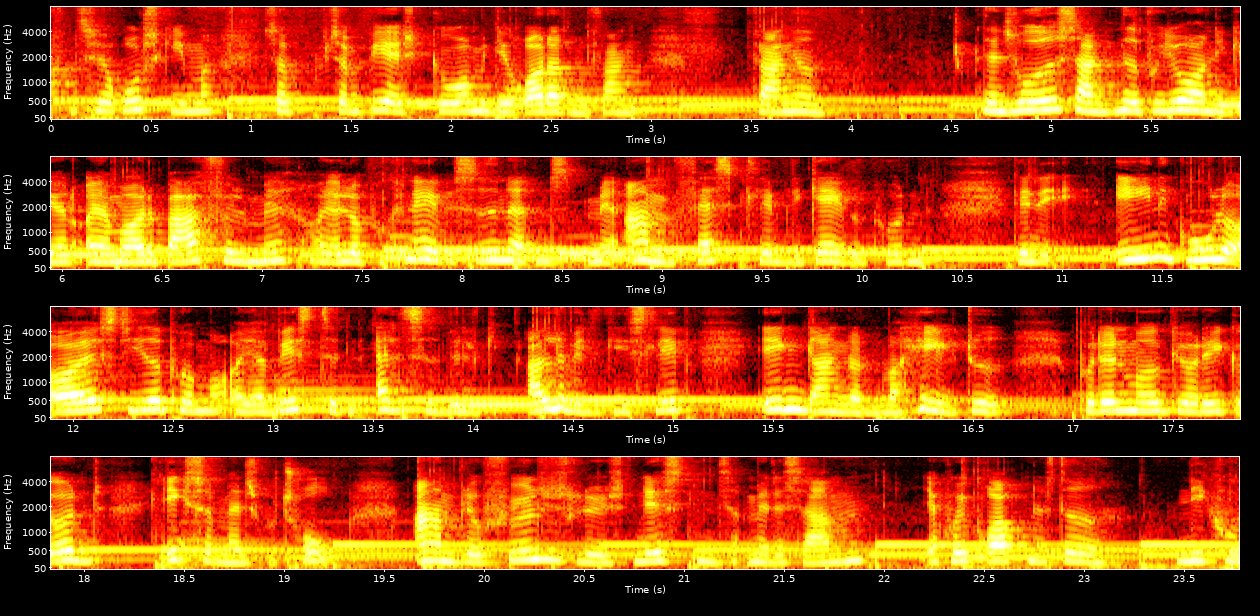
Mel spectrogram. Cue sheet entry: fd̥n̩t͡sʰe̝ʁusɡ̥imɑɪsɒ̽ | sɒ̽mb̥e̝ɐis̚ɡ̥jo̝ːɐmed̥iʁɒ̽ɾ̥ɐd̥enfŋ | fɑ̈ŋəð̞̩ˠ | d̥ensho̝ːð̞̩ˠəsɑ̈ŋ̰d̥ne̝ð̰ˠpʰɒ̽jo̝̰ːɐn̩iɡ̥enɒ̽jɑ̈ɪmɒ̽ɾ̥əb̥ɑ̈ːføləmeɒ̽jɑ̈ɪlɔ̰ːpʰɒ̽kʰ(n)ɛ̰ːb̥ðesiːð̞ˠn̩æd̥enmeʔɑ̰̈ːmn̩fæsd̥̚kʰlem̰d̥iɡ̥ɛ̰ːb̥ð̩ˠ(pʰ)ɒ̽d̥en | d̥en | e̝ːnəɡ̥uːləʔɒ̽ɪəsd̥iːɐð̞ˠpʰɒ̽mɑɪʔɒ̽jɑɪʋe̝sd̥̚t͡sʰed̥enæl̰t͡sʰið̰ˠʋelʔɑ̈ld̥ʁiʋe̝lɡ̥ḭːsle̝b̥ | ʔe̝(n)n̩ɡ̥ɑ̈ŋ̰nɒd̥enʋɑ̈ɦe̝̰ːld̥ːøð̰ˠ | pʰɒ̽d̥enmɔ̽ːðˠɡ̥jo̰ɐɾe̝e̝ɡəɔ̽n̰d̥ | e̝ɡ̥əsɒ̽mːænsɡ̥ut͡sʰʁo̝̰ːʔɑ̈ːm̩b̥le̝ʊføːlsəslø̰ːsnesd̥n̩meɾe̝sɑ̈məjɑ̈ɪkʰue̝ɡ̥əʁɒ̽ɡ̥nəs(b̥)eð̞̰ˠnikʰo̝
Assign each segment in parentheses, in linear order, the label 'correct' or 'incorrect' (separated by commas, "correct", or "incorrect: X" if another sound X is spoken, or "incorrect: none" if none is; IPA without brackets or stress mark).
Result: correct, correct, incorrect: ŋ, incorrect: d̥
